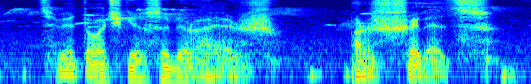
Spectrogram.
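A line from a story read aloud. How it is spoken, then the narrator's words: Hoarse wheeze. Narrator (Russian): прохрипел мудрейший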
